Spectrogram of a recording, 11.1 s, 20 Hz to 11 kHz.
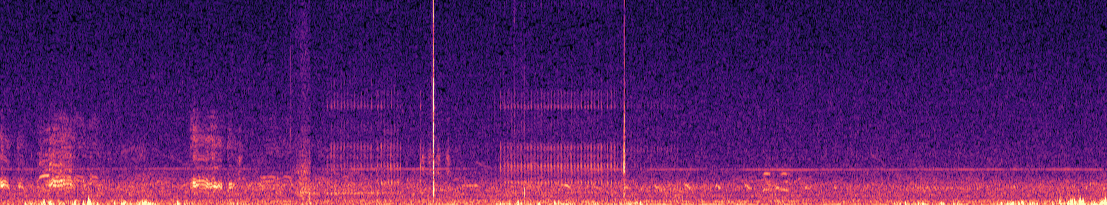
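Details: Greylag geese (Anser anser) at the Lagunska ribogojnica nature reserve on 17 March 2023 give harsh, nasal honks in short bursts through the first six seconds, over steady low wind rumble.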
